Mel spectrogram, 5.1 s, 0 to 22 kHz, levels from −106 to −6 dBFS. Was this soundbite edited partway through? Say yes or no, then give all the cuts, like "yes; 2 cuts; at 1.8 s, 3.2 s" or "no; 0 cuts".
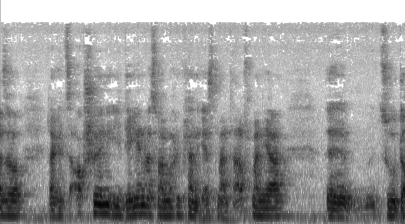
no; 0 cuts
